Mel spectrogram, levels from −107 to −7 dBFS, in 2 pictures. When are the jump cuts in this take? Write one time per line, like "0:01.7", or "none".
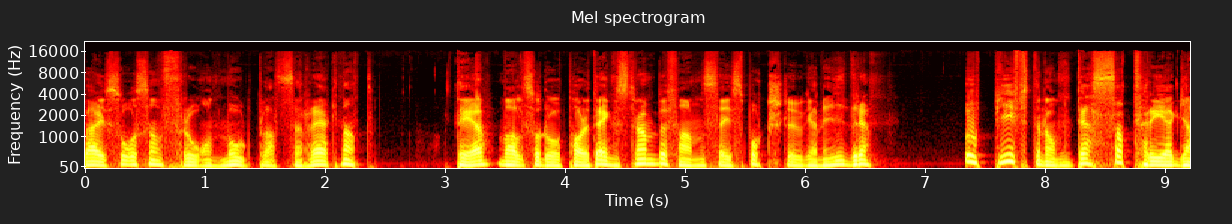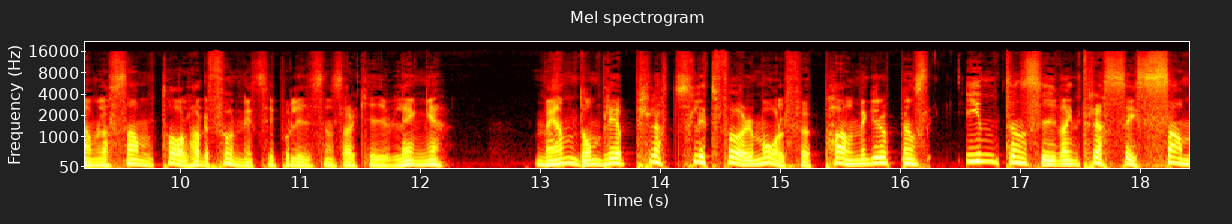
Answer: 0:02.9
